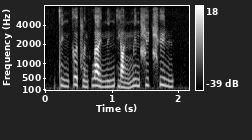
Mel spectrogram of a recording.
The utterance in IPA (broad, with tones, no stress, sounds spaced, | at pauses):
t̪ i˨˩ ŋ k ɤ˥˩ t͡s w ə˩ n f w a˥˩ ɪ̯ n̪ i˧˥ ŋ t̪ j ɑ˨˩ ŋ m i˥˧ n ɕ y˥˧ t͡ɕʰ y˥˩ n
